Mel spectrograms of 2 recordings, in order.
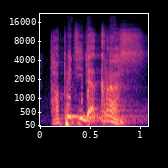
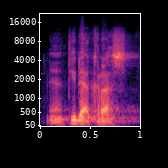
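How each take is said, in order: First: High, pointed "Tapi tidak keras"; spring up in pitch on "Tapi"; emphatic high. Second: Said in the usual way. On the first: Shown as a demonstration. Preacher stressing firmness without harshness, high and emphatic.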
